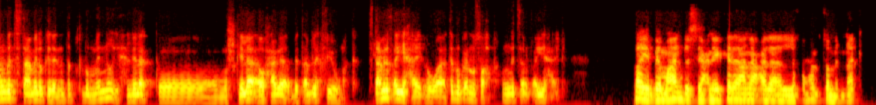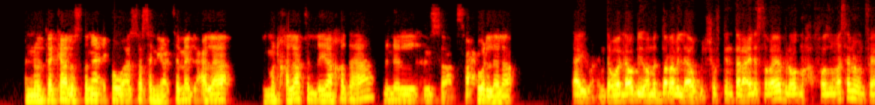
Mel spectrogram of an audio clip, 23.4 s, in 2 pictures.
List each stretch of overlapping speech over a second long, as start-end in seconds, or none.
none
